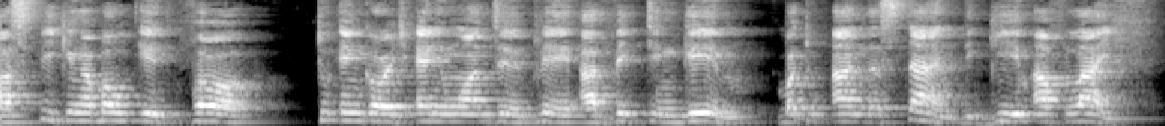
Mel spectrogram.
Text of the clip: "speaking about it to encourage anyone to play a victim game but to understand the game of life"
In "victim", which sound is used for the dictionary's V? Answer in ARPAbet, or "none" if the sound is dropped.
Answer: V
